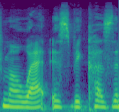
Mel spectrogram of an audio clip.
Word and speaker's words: Moët: mispronounced quite frequently so you do hit the T so you say Moet so when I say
